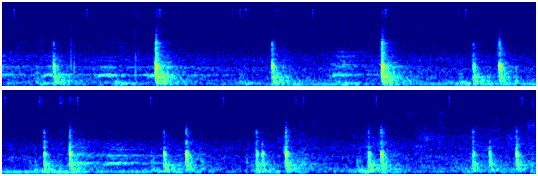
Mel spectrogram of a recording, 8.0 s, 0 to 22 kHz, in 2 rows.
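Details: Mitsubishi L200 Triton during column reassembly. Sharp, light clicks at an uneven rate of about one every two seconds come as the wheel turns; the owner thinks it sounds like a bearing, source not yet found.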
